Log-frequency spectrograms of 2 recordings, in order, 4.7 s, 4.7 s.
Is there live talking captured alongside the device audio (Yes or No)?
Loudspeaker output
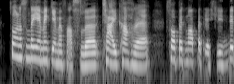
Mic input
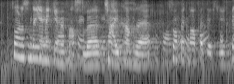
Yes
